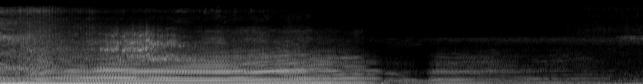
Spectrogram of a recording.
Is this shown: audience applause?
no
